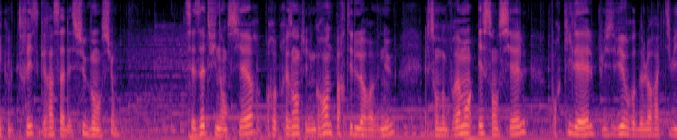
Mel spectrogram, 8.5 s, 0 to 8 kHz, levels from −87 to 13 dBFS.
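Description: The signal holds steady throughout, with no audible technical faults at any point.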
